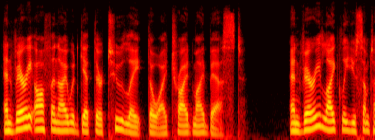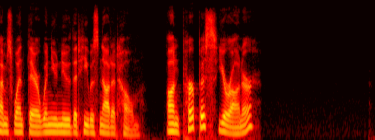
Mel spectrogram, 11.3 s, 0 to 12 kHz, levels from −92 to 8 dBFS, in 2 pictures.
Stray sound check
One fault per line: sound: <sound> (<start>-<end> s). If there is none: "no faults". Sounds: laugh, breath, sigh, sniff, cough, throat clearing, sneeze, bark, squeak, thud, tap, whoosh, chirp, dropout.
no faults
